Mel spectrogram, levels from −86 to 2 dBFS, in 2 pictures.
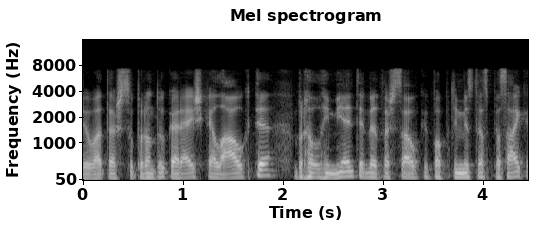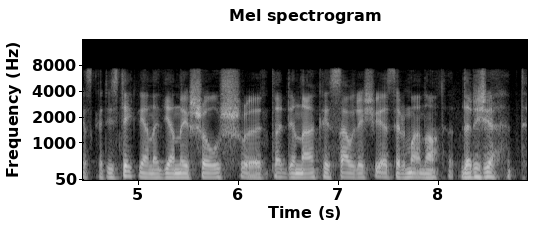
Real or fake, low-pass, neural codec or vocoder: fake; 7.2 kHz; codec, 16 kHz, 0.8 kbps, ZipCodec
